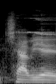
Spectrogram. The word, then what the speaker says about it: Xavier: originally from Barcelona Spain that's why my name chavier is a little bit complicated to uh pronounce and I did my PhD interestingly uh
